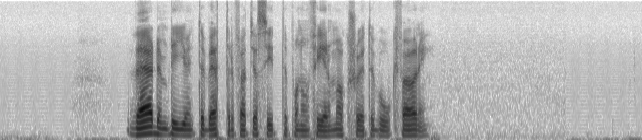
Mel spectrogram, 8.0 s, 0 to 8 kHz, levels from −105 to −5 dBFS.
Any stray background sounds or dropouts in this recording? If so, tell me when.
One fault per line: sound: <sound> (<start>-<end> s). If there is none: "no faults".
no faults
